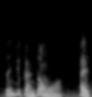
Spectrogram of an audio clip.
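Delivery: normal talking voice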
